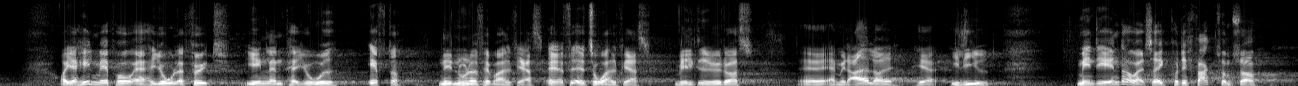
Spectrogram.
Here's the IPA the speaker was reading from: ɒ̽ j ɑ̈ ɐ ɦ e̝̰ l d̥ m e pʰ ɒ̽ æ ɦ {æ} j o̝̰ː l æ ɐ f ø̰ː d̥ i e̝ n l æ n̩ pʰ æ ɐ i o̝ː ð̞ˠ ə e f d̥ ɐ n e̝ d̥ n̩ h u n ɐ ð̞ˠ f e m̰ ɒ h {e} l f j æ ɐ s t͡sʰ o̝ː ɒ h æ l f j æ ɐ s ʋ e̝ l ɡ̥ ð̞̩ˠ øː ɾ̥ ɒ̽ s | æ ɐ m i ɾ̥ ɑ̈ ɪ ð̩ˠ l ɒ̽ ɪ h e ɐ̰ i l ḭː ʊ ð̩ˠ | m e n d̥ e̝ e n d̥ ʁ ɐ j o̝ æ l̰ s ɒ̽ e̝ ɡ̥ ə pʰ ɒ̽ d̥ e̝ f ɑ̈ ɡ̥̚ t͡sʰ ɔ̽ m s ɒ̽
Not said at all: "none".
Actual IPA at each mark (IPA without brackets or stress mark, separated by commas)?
æ, æ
